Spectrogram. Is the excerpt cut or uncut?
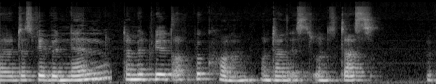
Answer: cut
